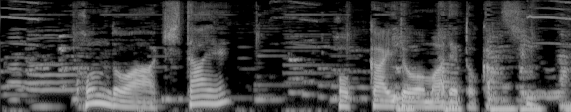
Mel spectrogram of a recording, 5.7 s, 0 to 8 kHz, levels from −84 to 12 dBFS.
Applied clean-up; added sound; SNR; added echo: classical method Wiener filter.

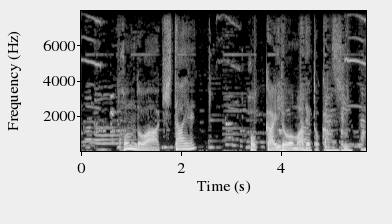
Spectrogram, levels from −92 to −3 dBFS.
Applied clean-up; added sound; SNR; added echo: classical method spectral subtraction.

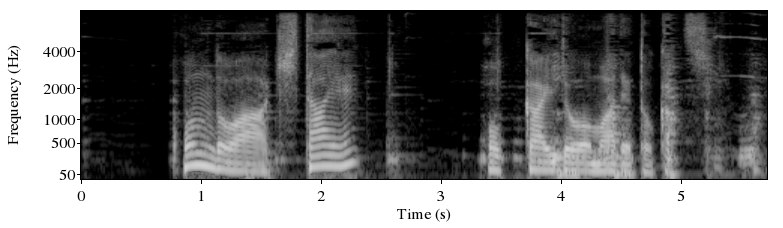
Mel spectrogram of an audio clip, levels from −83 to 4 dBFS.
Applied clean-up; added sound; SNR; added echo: neural mask model RNNoise.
